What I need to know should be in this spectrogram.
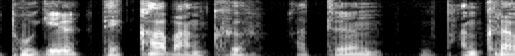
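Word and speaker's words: Bank: 주요 고객사가 C 그룹이나 BMP 파리바 뭐 소시에트 제네럴 뭐 독일 데카크 같은 방크라 그러는데 뱅크인데 독일식 발음입니다.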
